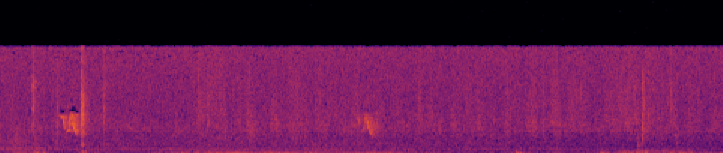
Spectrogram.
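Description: Faint pigeon cooing, low and drawn out, about two seconds in and again near the end. A few light knocks come from the paintbrush against the plastic paint tub.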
